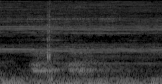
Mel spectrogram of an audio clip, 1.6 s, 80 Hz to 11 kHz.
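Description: A replacement power window motor in a 2001 Toyota Camry runs with a steady mechanical whir and faint gear buzz, close and continuous for under two seconds.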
